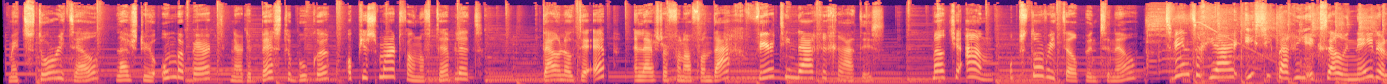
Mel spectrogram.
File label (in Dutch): stemdemo met muziek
